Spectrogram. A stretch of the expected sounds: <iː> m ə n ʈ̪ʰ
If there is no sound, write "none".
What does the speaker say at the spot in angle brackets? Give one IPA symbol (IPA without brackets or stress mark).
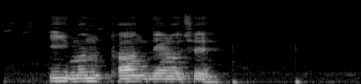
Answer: iː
